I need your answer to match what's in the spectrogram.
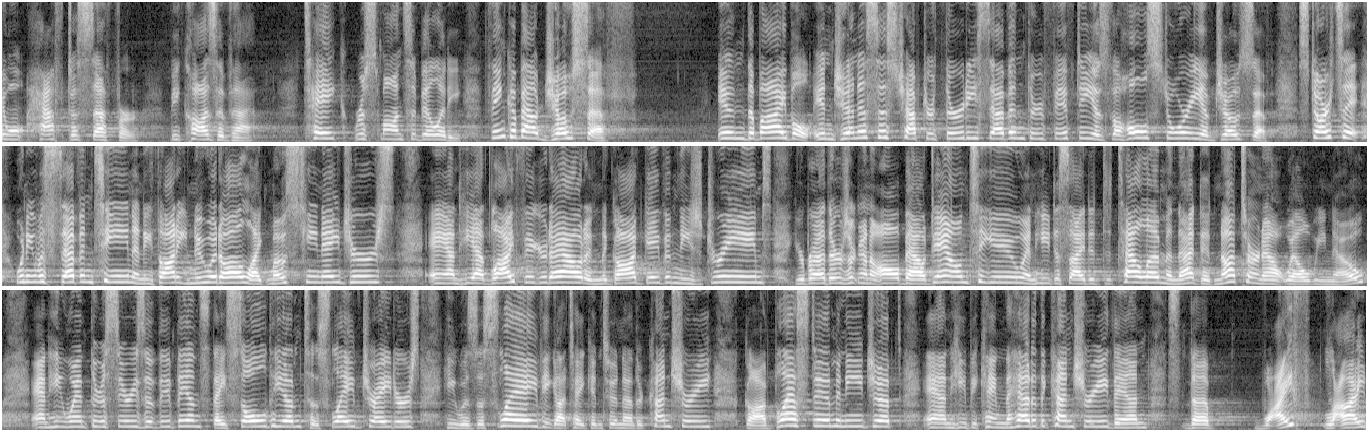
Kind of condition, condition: setting, live audience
